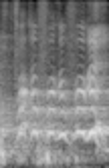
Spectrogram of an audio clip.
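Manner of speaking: high, laughing music imitation; mock song scratch. Imitating the party track playing, high and laughing. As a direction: mimic the club track.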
